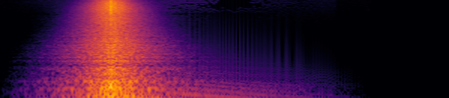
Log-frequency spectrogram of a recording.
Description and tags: once again i placed some microphones in my studio and recorded a hit on my couch and mixed a bassdrop to it to make the impact even more brutal. Useful for impacts of any kind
